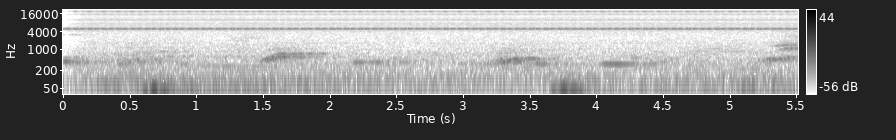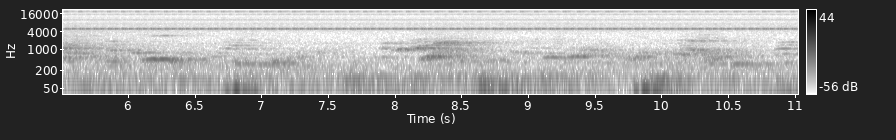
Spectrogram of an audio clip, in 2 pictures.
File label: DOG + KIDS + DOOR SLAM; Night Noise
